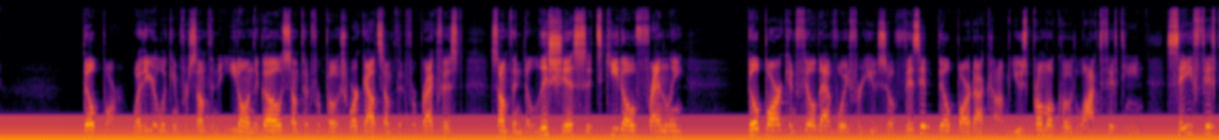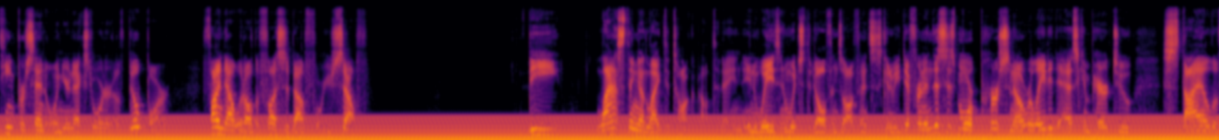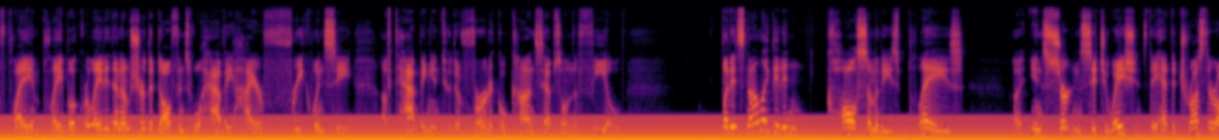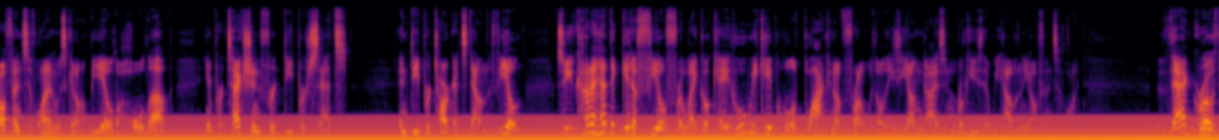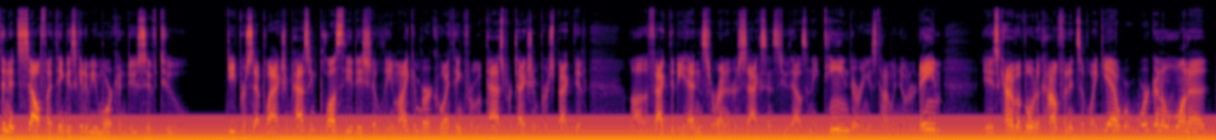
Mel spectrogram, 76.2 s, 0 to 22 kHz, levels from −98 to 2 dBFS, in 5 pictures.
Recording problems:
electrical hum; loud; throughout; 60 Hz, 8 dB below the speech

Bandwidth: 16.5 kHz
